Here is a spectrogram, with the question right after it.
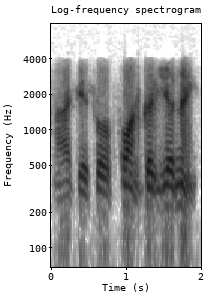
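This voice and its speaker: A man's voice: on the low side, steady tone, unhurried, husky. A man chatting casually and privately on a phone call. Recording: muffled tinny phone call recording.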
